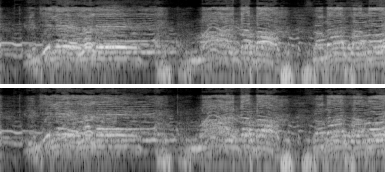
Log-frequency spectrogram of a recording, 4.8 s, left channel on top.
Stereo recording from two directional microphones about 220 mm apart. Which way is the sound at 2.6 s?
50° left (ahead or behind).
